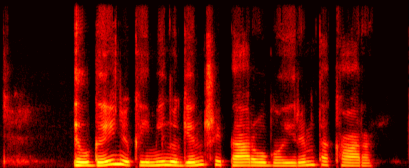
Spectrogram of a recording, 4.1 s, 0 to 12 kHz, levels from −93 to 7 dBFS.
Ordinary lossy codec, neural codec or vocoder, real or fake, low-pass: Opus, 16 kbps; none; real; 10.8 kHz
